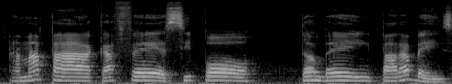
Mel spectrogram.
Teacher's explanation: quando eu falo de palavras oxítonas, sílaba mais forte é a última. Sempre você vai contar, gente, do fim para o início, tá?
